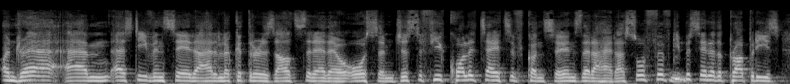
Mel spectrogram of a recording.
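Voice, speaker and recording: A man's voice: fairly high pitch, brisk, hardly any pauses. A man co-hosting a business interview, asking probing, pointed questions. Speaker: co-host.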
